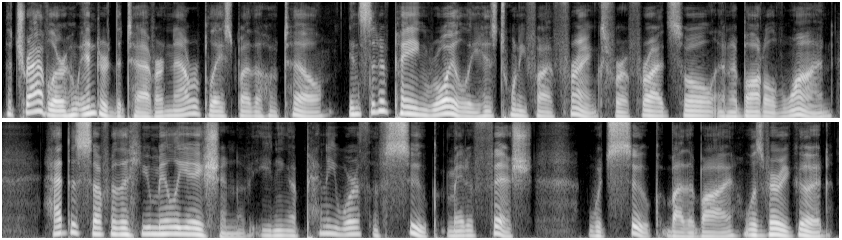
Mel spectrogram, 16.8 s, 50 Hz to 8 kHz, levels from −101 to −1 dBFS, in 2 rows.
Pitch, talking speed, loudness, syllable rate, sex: 130 Hz, 175 wpm, -19 LUFS, 4.6 syllables/s, male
